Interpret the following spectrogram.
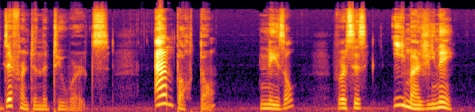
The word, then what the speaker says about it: important: Both start with IM, which we said tends to be pronounced un. However, the IM sounds different in the two words. Important, nasal, versus imaginer, not nasal.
